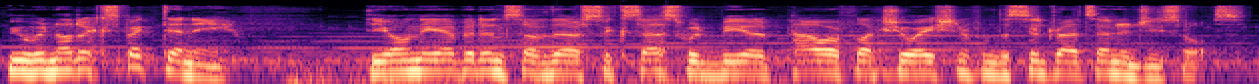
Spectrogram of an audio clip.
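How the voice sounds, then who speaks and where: A man playing a cold, resolute alien space-fleet admiral in a sci-fi audio drama, speaking in formal, measured, stiff diction. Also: mid-range voice, flat delivery, muffled recording, over music, natural voice. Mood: grave, resolute.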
